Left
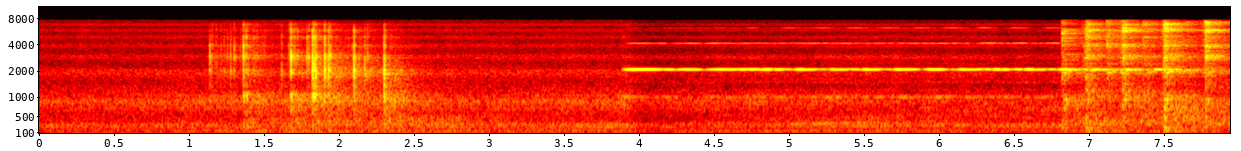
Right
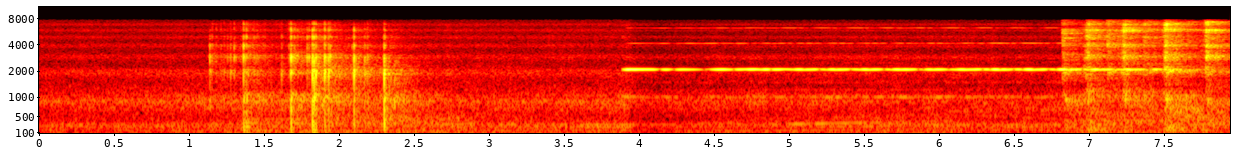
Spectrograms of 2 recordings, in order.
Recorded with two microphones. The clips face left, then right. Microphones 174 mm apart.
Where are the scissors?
75° left (ahead or behind), 3.5 m.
